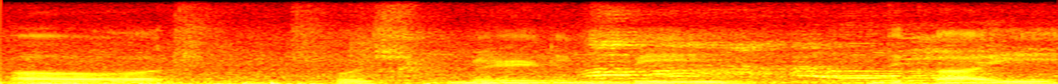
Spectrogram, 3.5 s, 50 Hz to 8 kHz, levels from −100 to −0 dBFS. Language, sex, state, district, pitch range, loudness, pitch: Hindi, male, Punjab, Kapurthala, 105-110 Hz, -18 LUFS, 105 Hz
